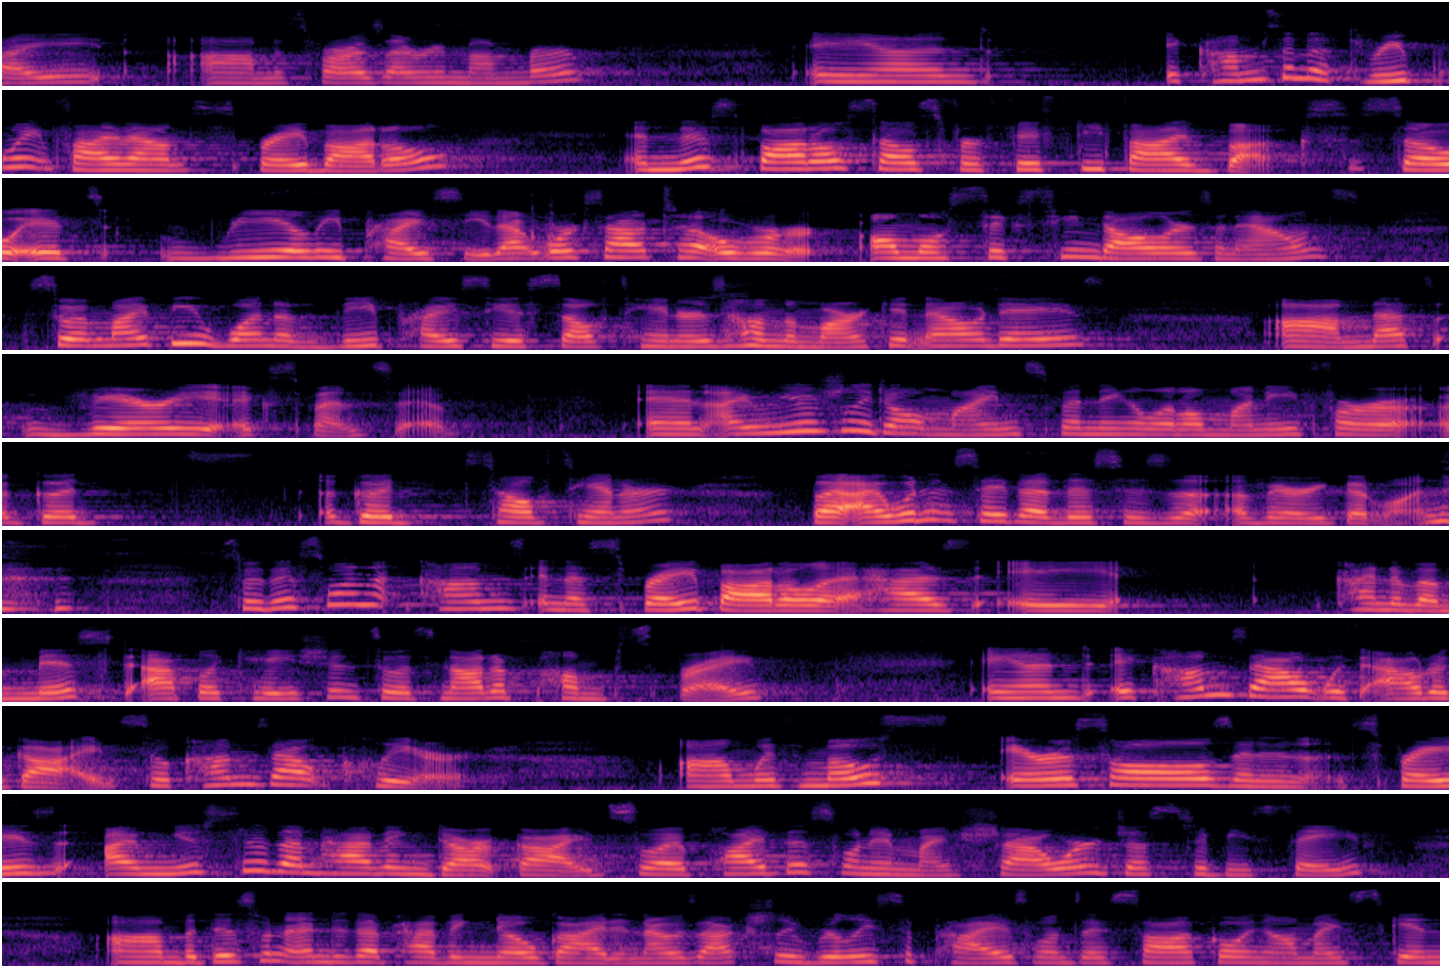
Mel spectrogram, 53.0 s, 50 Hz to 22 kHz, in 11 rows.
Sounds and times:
Speech: 0.0 - 2.0, 2.7 - 24.5, 25.2 - 29.1, 29.7 - 32.8, 33.4 - 36.4, 37.0 - 40.2, 40.8 - 48.0, 48.6 - 53.0.

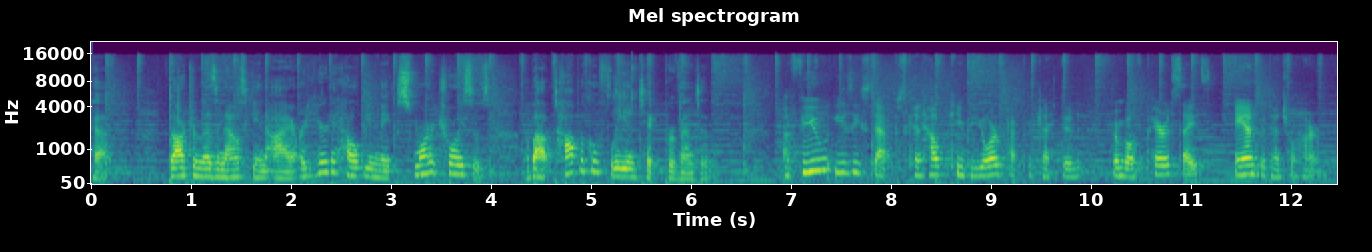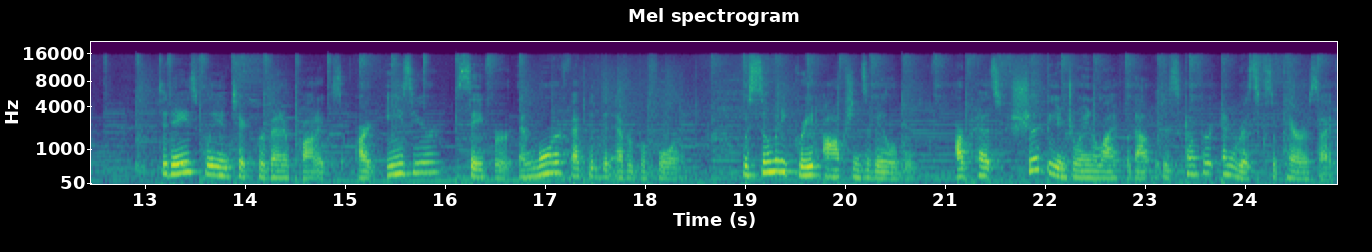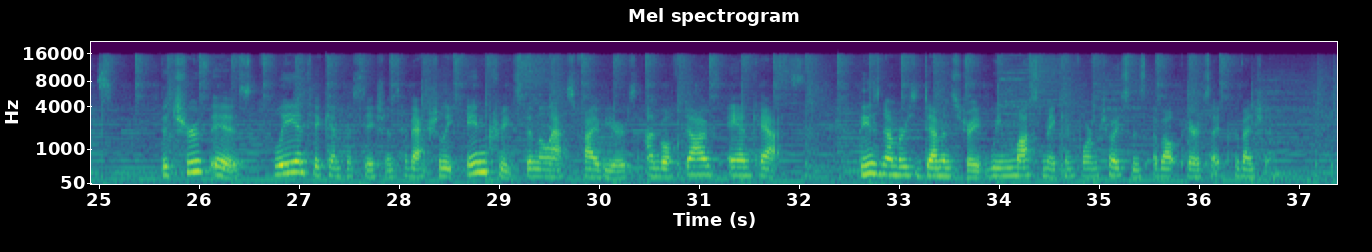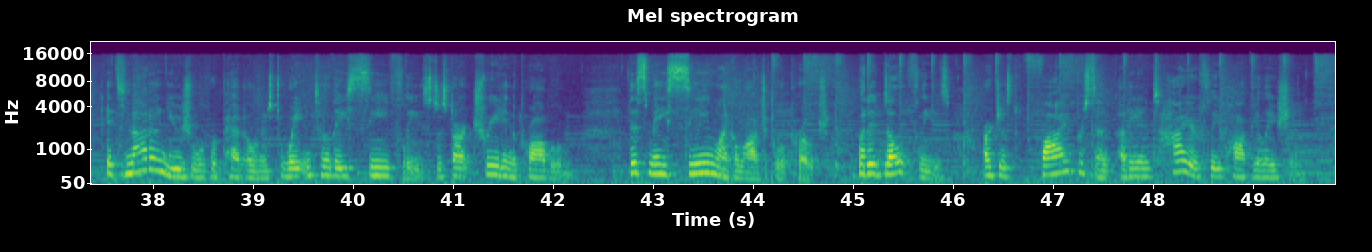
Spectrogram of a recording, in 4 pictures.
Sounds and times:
Speech: 0.0 - 0.2, 0.8 - 6.3, 6.9 - 12.4, 13.2 - 18.4, 19.0 - 32.0, 32.6 - 36.8, 37.6 - 42.2, 42.8 - 49.5
Music: 0.0 - 49.8.

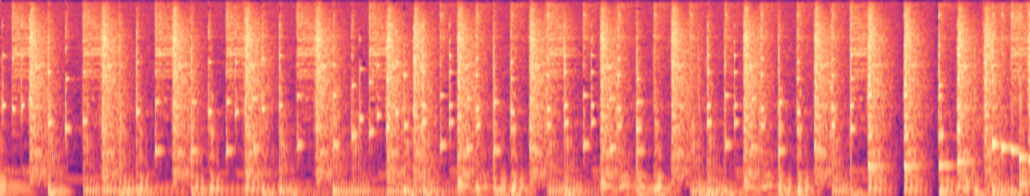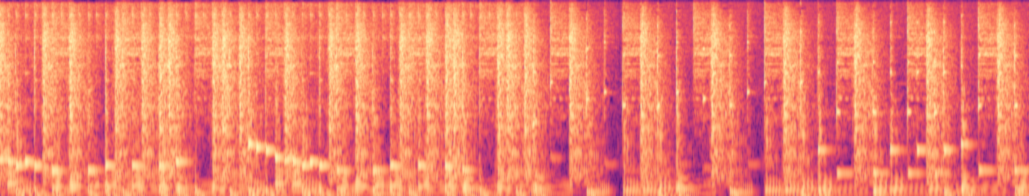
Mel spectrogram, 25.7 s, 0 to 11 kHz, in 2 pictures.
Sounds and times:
Music: 0.0 - 25.7.

